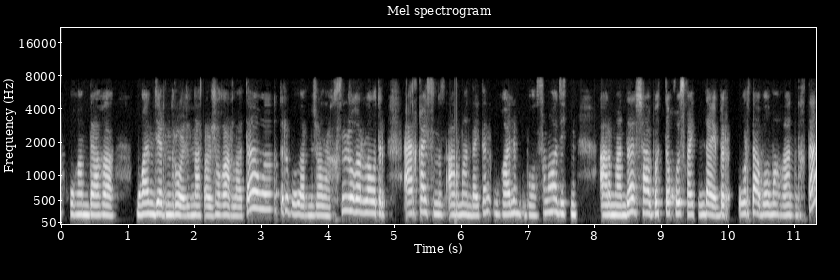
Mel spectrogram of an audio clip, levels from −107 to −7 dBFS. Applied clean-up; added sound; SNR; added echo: none; none; none; none.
